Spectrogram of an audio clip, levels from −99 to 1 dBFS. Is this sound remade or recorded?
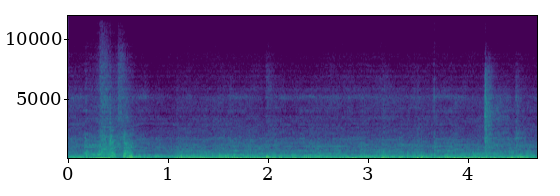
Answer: remade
